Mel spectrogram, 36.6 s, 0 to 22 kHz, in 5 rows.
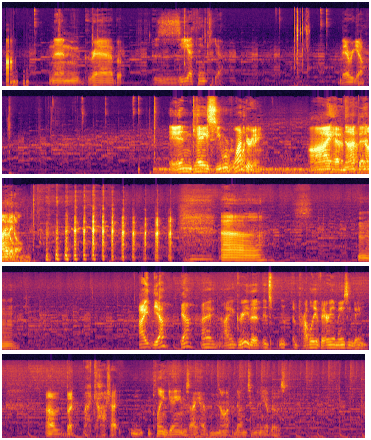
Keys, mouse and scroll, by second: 1.8 g, 10.0 click, 10.3 space.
